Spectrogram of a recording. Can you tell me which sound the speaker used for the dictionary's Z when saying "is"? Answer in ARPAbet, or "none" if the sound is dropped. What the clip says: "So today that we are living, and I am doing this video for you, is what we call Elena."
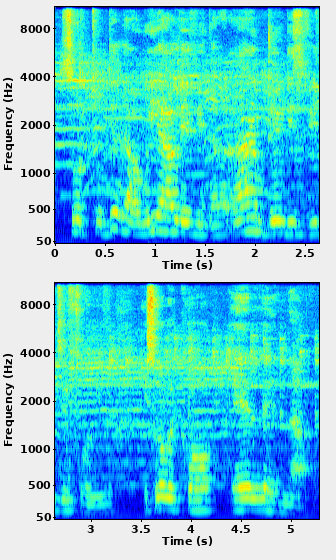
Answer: S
